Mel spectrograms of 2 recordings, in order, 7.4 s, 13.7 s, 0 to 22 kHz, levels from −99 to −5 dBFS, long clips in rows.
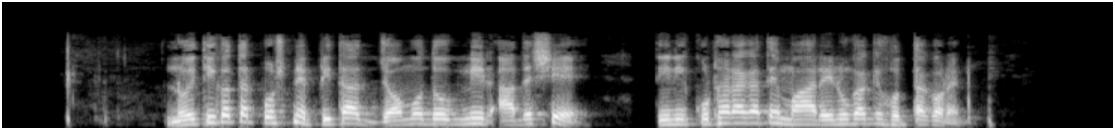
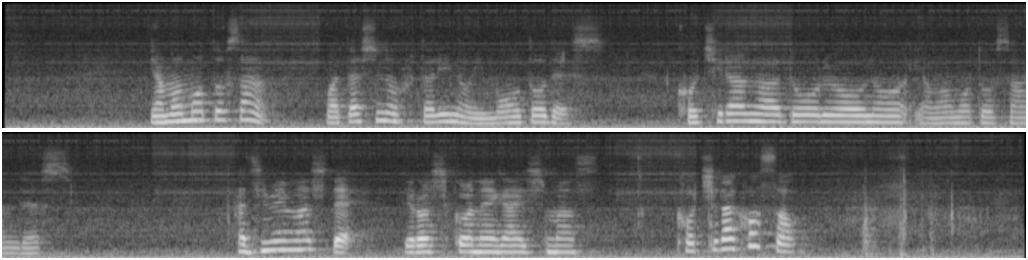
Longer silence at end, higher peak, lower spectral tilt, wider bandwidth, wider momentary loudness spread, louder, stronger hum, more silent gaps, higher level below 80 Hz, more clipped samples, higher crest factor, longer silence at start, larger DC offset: first, 1 s vs 0 s; first, -4 dBFS vs -12 dBFS; about the same, -6.5 dB/octave vs -6.5 dB/octave; second, 7.8 kHz vs over 20 kHz; second, 9 LU vs 21 LU; first, -17 LUFS vs -28 LUFS; neither; neither; second, -58 dBFS vs -46 dBFS; neither; about the same, 14 dB vs 18 dB; first, 1.1 s vs 0 s; second, under 0.1% vs 1%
